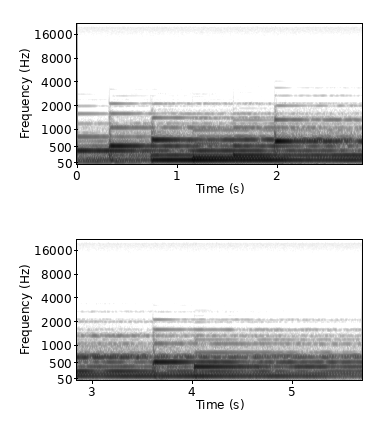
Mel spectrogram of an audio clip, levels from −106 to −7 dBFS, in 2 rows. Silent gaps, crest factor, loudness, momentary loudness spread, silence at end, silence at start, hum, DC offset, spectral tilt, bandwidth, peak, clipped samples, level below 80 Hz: none; 14 dB; -22 LUFS; 13 LU; 0 s; 0 s; none; under 0.1%; -17.5 dB/octave; 1.7 kHz; -6 dBFS; under 0.1%; -54 dBFS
